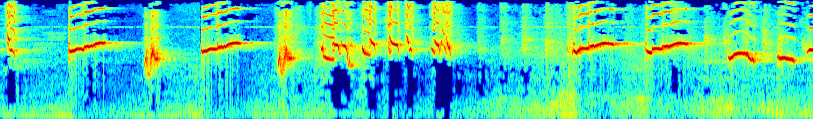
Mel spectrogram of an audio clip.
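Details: Natural Oriental magpie-robin song meant to get lazy caged birds singing: long pure whistles, some rising and some falling, alternating with dense bursts of rapid chirps, each phrase followed by a short silence.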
